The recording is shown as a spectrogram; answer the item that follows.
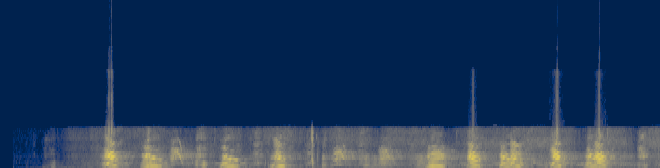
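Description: Dogs barking in play: a run of short, sharp barks, about two a second, starting about a second in.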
